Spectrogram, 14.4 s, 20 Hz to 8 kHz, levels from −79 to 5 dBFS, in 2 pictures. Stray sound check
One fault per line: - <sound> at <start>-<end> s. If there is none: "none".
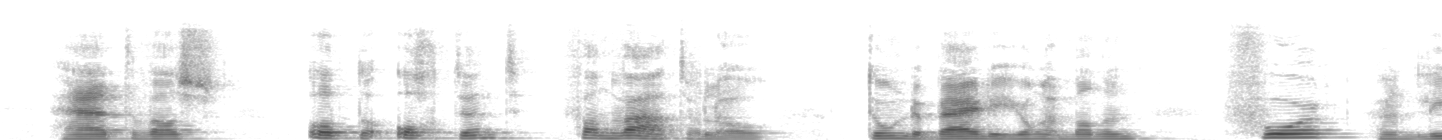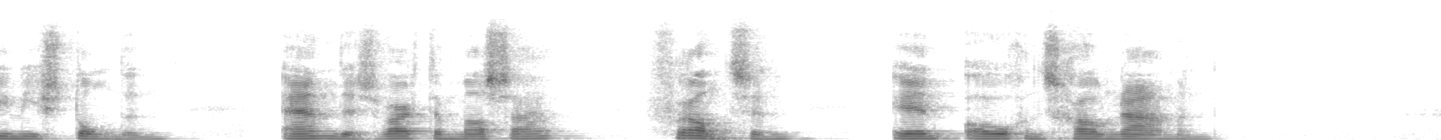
none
